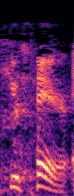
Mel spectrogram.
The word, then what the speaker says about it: huper: And little word for that we pronounce and say in the Greek is the little word huper, H-U-P-E-R.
